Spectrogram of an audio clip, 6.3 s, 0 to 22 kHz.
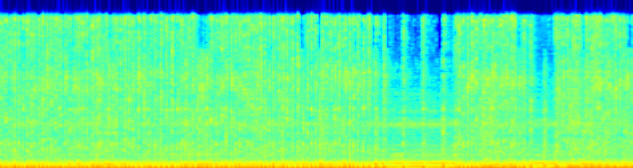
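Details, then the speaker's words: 70-year-old Victa 18 two-stroke mower after full engine rebuild (worn bore, rings, conrod), first test start: loud busy clatter with steady beat and even speed, no misses or stumbles; normal running. "Following the rather successful test start, it was able to get some new stickers."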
